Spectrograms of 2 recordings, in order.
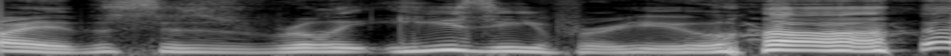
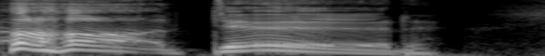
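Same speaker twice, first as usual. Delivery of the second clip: put-on stoner voice, quieter; 4 dB quieter than usual. Mocking a new stoner character on a show: imitating a stoner character. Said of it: "They have a new character who's a stoner".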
